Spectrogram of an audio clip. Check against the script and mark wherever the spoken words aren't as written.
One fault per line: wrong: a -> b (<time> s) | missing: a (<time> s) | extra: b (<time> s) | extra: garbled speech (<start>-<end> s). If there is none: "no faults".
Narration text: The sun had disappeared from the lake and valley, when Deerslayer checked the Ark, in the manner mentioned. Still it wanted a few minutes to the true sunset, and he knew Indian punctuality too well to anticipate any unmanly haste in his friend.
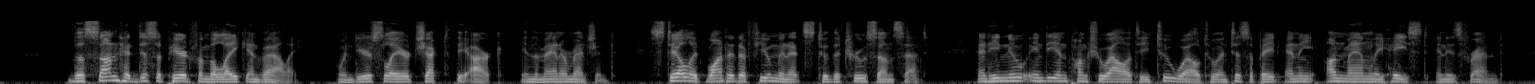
no faults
